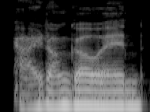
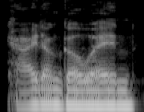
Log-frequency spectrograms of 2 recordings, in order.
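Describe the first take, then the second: No difference in how they are said.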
